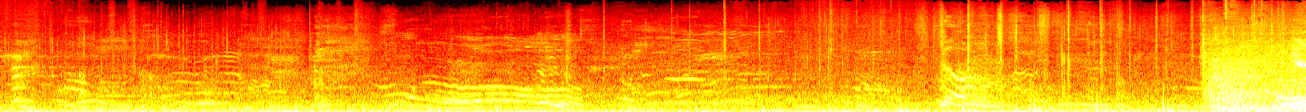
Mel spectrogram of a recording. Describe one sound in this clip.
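A large creature moans and groans in low, wavering tones.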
